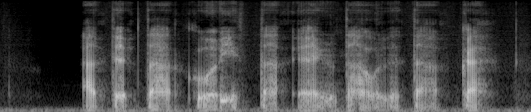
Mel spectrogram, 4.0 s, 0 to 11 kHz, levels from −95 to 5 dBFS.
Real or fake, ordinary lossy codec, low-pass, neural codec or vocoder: fake; none; none; autoencoder, 22.05 kHz, a latent of 192 numbers a frame, VITS, trained on many speakers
